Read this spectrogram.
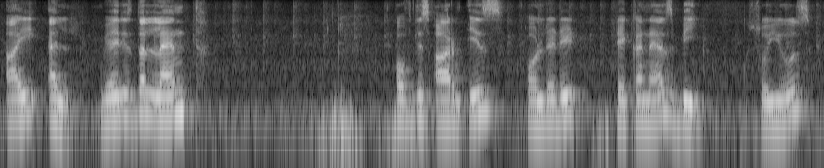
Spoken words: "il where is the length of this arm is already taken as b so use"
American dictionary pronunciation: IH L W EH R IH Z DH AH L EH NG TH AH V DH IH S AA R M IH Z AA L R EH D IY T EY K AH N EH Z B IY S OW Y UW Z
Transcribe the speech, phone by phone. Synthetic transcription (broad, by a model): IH L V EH R IH Z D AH L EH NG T AH V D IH S AA R M IH Z AA L R EH D IY T EY K AH N EH Z B IY S OW Y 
